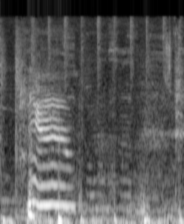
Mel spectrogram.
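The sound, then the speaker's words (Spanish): A cat meows once, a fairly loud, drawn-out call that starts with a slight upward scoop and holds a steady tone, followed by low, quiet background sounds. “nos preguntan que ¿y ese gatito que se escucha? Miau. Miau.”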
